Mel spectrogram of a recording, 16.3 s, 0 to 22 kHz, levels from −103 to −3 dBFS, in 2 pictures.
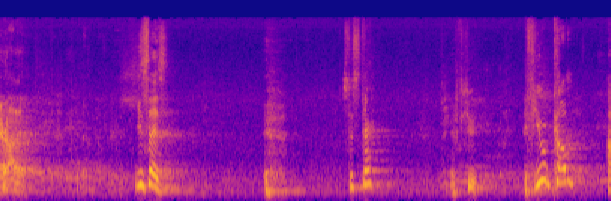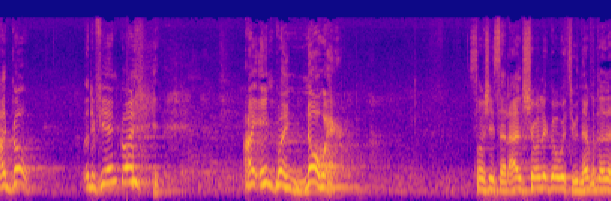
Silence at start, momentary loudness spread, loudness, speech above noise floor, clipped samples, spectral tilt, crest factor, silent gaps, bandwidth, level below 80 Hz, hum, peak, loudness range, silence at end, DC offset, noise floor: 0 s; 23 LU; -23 LUFS; 37 dB; under 0.1%; -6.5 dB/octave; 18 dB; none; 16 kHz; -70 dBFS; none; -6 dBFS; 12 LU; 0 s; under 0.1%; -59 dBFS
